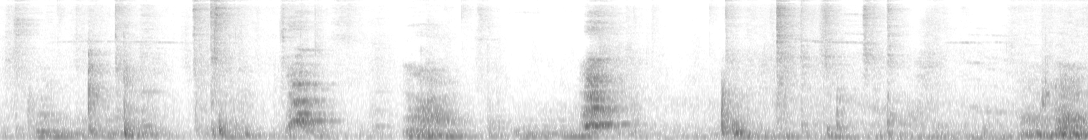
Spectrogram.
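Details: Dalmatian puppies, nearly six weeks old, being clicker trained while their mother Arya spends time with them: scattered soft barks and yips at irregular intervals over a steady background hum.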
